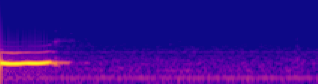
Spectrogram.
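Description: A woman's voice drawing out the last syllable of a word on one held note, which stops about half a second in. After it comes quiet room tone with a faint steady hum.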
